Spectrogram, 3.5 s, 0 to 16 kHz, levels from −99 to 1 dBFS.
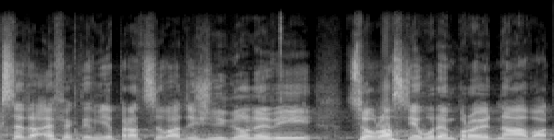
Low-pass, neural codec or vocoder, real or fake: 14.4 kHz; vocoder, 48 kHz, 128 mel bands, Vocos; fake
